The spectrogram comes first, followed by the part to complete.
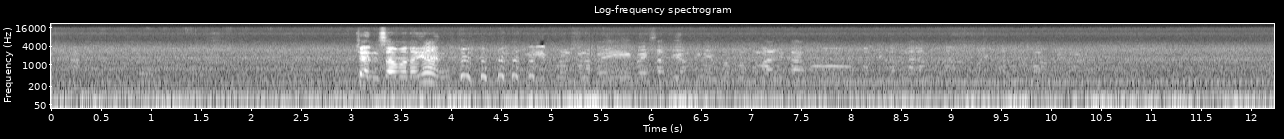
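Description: Steady low rumble of a minibus riding along, engine and road noise heard from inside the passenger cabin, with a short spell of voices about three to four seconds in.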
